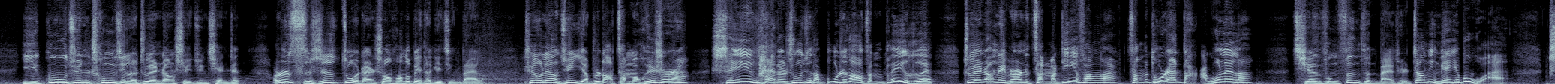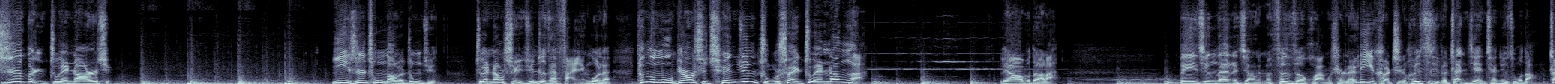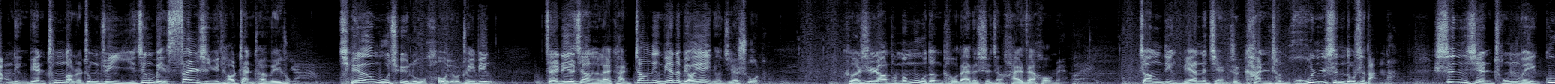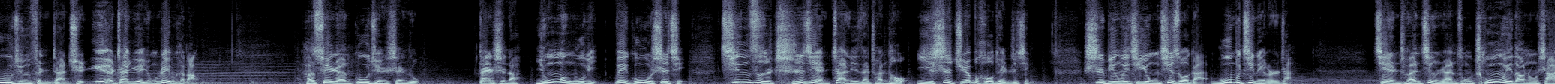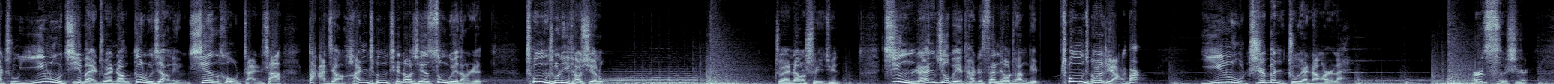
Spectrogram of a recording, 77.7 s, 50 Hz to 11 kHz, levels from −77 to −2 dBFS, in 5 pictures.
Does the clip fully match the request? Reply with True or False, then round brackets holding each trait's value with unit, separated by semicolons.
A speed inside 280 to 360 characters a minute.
True (285 characters per minute)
